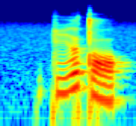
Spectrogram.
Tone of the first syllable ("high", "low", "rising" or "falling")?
rising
